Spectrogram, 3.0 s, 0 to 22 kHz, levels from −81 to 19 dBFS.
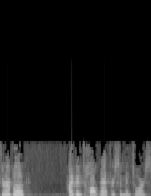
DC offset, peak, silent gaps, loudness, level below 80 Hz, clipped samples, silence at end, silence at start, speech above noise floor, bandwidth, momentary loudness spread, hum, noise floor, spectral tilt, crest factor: under 0.1%; 0 dBFS; none; -12 LUFS; -42 dBFS; under 0.1%; 0 s; 0 s; 27 dB; 6.4 kHz; 10 LU; none; -38 dBFS; -6.5 dB/octave; 12 dB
